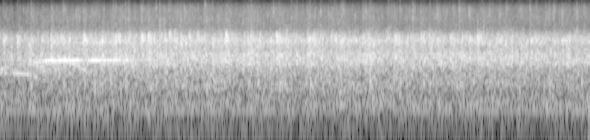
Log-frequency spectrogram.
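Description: A large commencement crowd at Bridgewater State University claps steadily, a broad even wall of applause at moderate loudness with a faint voice briefly audible early on.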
